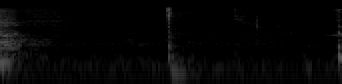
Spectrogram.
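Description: Near silence, broken by one short click about a second in and a fainter tick half a second later, from a computer's keys or mouse.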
